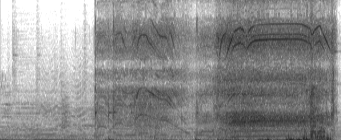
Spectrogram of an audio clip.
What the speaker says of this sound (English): So we get the drill set up, we pilot hole in the top.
